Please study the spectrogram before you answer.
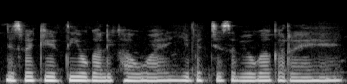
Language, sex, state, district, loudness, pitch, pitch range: Hindi, female, Uttar Pradesh, Lalitpur, -14 LUFS, 175 Hz, 170-180 Hz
